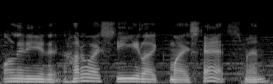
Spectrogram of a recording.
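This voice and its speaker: Man, game streamer, fry-heavy voice, casual think-aloud commentary, halting muttering, slightly lo-fi mic. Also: medium pitch. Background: game music.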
